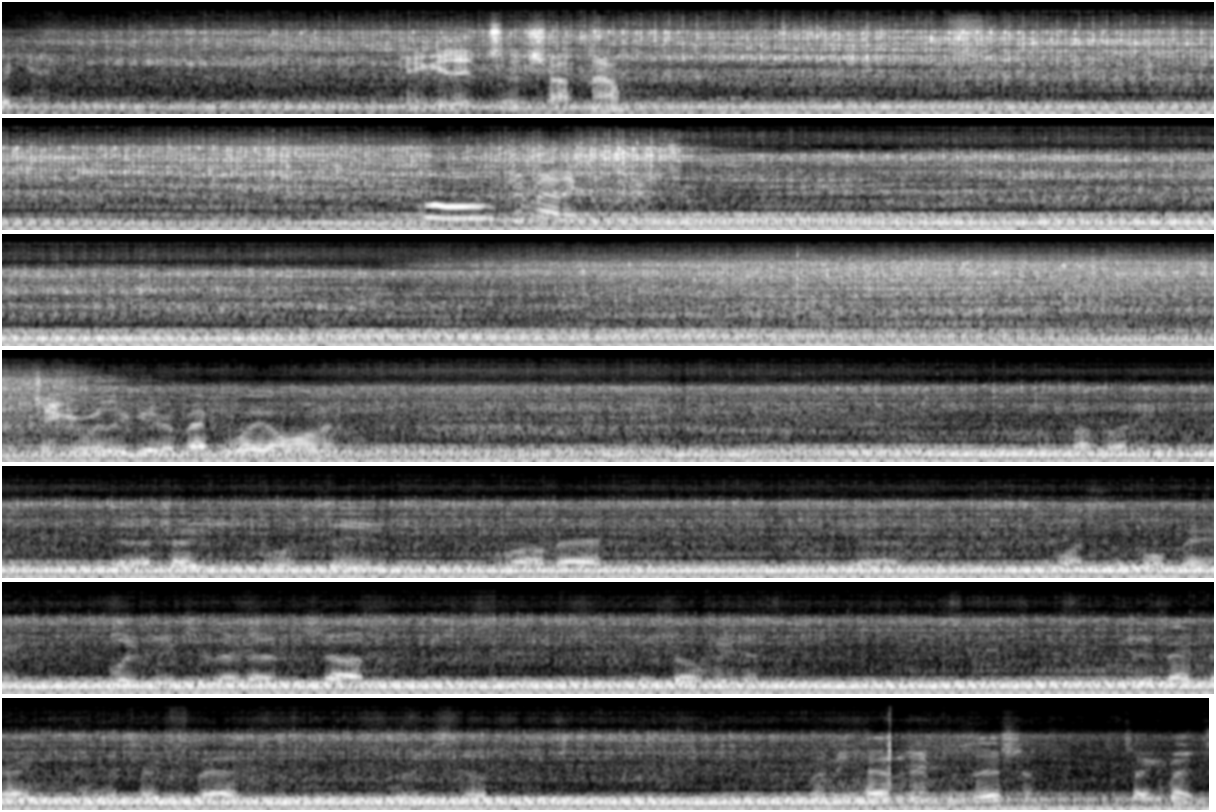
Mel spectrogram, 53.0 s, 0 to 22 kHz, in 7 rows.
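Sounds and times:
motorcycle engine idling: 0.0s - 52.9s.

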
